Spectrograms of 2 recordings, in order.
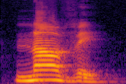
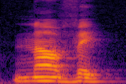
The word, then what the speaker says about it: navet: Navet. On ne prononce pas la lettre T, mais par contre, on la voit. Navet. Donc, il n'y a pas de son T.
